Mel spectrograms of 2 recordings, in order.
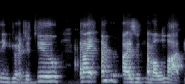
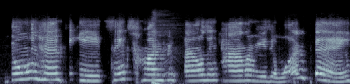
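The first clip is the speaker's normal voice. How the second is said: honking, pitched-up voice with a scolding tone; 5 semitones higher than usual. Retelling how a TV doctor talks to a patient, honking Dr. Now impression. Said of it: "he talks like this".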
